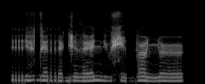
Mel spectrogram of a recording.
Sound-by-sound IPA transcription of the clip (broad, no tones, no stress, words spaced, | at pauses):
rʲɛ̤dereɡi ðe nʲṳɕi bœ ɲø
